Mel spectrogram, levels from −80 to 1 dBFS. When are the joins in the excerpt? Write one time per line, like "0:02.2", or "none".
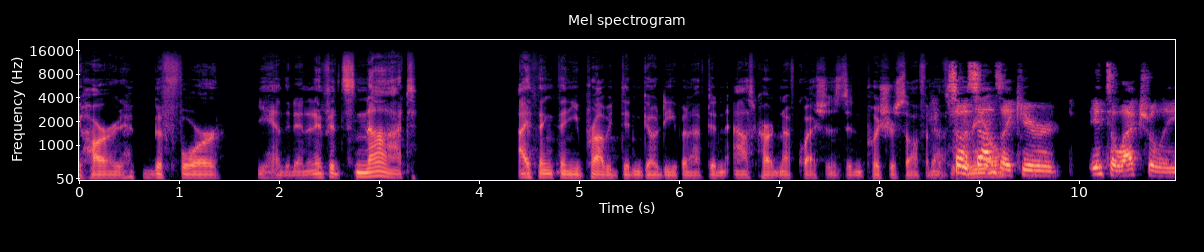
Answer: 0:08.6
